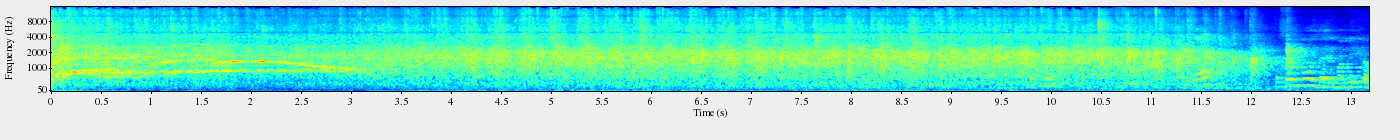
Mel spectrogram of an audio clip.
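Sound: audience applause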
